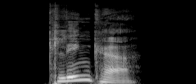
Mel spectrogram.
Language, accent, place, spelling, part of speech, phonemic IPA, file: German, Germany, Berlin, Klinker, noun, /ˈklɪŋkɐ/, De-Klinker.ogg
- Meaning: clinker (very hard brick)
